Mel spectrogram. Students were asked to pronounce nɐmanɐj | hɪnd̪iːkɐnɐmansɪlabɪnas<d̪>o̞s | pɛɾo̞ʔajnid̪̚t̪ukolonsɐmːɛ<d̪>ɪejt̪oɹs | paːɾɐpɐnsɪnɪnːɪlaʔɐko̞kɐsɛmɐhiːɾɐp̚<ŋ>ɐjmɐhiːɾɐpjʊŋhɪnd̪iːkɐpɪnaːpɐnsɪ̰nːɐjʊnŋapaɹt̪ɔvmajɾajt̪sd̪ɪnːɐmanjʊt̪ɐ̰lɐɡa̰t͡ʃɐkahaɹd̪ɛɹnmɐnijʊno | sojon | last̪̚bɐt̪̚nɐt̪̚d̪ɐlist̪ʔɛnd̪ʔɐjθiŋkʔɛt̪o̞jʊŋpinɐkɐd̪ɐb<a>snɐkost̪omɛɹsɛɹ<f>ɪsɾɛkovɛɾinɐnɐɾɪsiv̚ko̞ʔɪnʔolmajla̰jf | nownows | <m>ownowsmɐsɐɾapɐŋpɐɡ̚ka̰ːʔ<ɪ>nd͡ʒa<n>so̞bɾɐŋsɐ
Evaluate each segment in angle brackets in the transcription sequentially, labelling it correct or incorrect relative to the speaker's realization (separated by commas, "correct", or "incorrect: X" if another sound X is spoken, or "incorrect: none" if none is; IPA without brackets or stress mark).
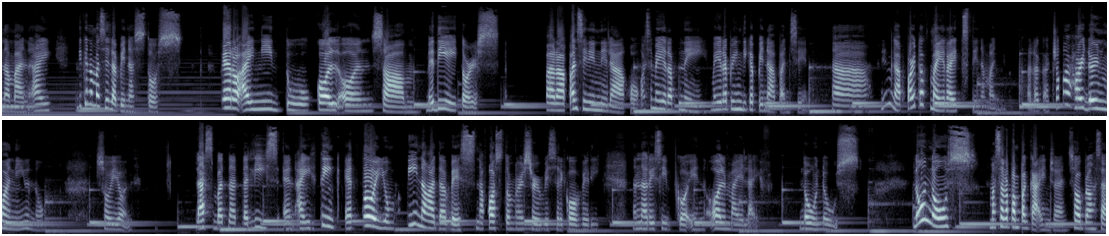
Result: incorrect: t̪, correct, incorrect: n, incorrect: ɛ, incorrect: v, incorrect: n, correct, correct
